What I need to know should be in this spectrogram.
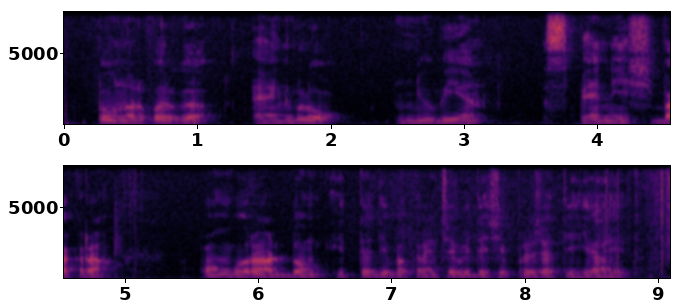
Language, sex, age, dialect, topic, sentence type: Marathi, male, 46-50, Standard Marathi, agriculture, statement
